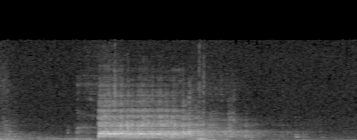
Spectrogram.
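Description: Bowling pins crash and clatter loudly.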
